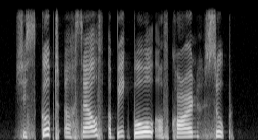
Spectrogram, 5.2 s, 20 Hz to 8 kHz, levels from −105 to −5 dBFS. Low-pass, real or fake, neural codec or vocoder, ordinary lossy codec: 7.2 kHz; real; none; none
